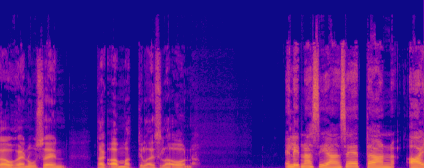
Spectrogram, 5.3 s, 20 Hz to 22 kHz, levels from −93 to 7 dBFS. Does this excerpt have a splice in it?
yes; 2 cuts; at 1.3 s, 3.8 s

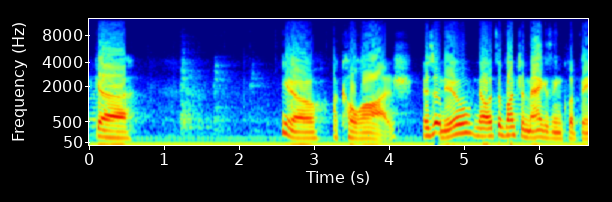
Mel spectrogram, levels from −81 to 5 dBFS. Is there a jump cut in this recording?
yes; 1 cut; at 4.7 s

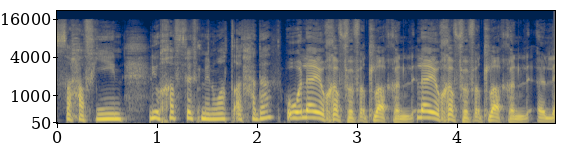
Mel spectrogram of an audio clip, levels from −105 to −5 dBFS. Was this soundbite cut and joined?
yes; 4 cuts; at 0.9 s, 1.9 s, 2.2 s, 3.6 s

